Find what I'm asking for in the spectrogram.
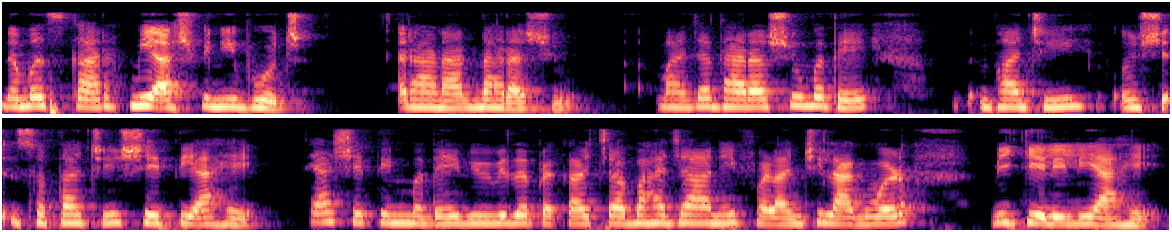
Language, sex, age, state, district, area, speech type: Marathi, female, 30-45, Maharashtra, Osmanabad, rural, spontaneous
